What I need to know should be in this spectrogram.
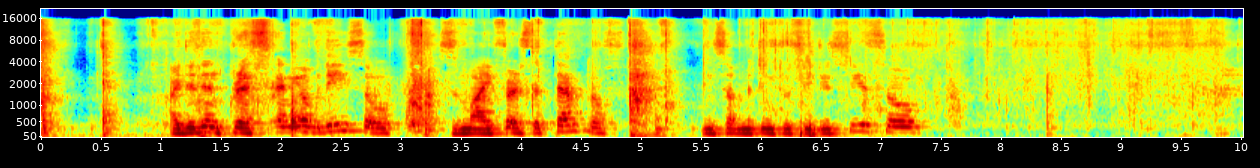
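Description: A blade slices through packing tape.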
